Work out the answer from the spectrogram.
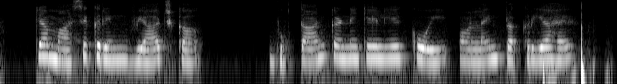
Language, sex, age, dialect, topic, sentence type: Hindi, female, 18-24, Marwari Dhudhari, banking, question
